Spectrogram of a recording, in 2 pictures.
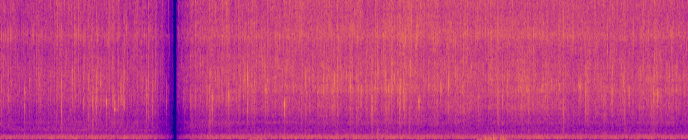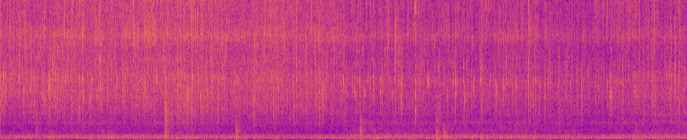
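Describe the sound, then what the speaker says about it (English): Swedish meatballs fry in a pan with a loud, steady sizzle that holds for about twenty seconds, broken by a brief dip early on and an occasional faint clink or stir, with no talking. "we're going to let these cook on all the sides that we can until they're nice and brown"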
